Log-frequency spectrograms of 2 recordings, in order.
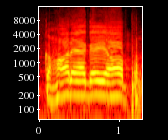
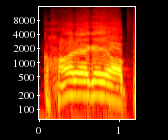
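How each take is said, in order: Both takes have the same delivery.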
